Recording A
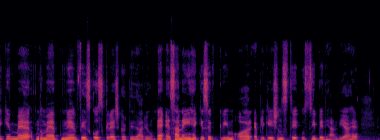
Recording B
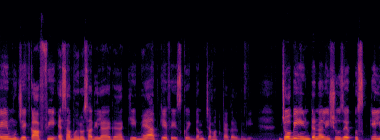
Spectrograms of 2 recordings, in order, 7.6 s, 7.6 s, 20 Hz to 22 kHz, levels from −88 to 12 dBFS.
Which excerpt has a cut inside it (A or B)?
A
